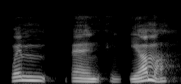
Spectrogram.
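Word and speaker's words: Wembanyama: NBA Mega star and his name is Victor when and Yama I finally said it right and I was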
